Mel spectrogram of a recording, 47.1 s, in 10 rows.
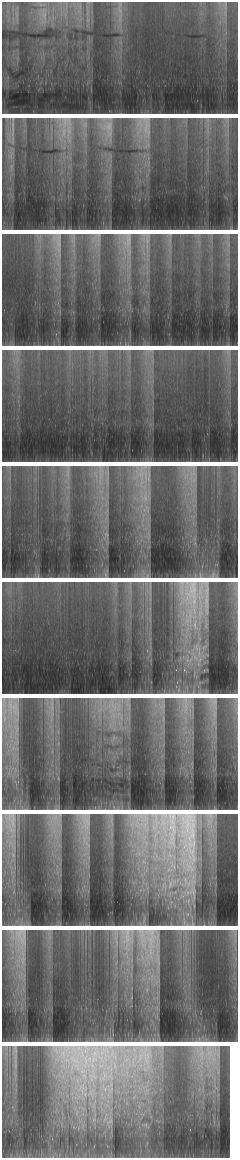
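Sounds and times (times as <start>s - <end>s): fireworks crackling and banging: 0.0s - 47.0s
firework whistles: 0.2s - 8.8s.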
